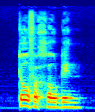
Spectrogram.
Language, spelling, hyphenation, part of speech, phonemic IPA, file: Dutch, tovergodin, to‧ver‧go‧din, noun, /ˈtoː.vər.ɣoːˌdɪn/, Nl-tovergodin.ogg
- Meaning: 1. female fairy, female fay 2. goddess of magic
